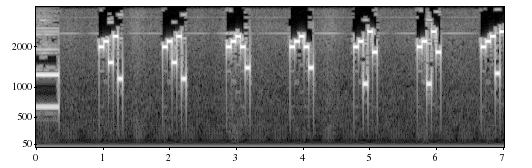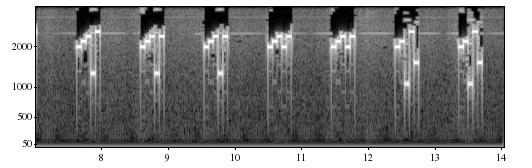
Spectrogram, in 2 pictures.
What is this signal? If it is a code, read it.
Five-tone selective call (ZVEI), heard as quick runs of five tones, tones of about 80 ms. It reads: 89502 89502 89084 89084 89117 89117 89033 89033 89030 89080 89080 89115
